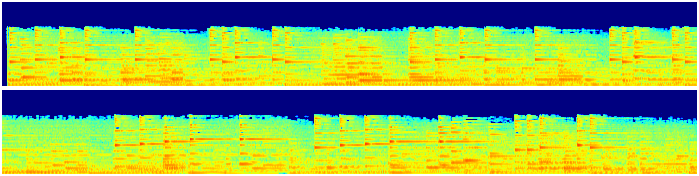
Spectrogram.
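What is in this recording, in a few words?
Piano, Music Backing; When We Are Living; Somos Del Senor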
